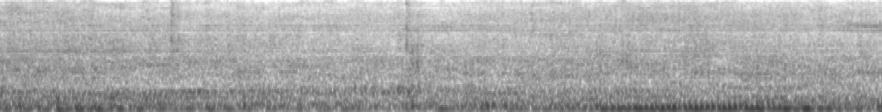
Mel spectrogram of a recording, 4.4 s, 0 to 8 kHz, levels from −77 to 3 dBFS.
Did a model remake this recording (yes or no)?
yes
